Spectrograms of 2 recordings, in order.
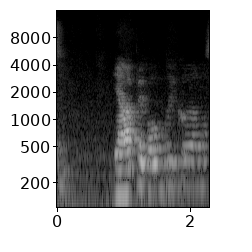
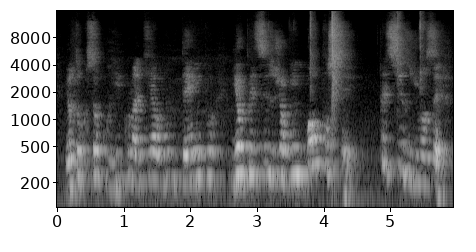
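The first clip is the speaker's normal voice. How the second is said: higher-pitched, insistent phone pitch; imitated keen caller; lightly voiced eager recruiter; 7 semitones higher than usual. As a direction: plead for the candidate to take the job. School caller eagerly recruiting him.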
